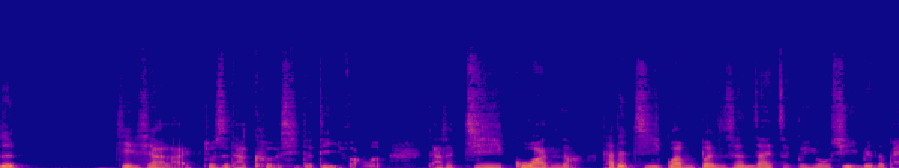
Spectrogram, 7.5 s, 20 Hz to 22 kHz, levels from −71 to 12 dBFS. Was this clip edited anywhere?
yes; 2 cuts; at 1.7 s, 4.9 s

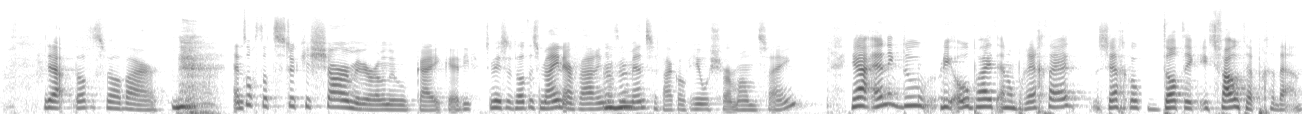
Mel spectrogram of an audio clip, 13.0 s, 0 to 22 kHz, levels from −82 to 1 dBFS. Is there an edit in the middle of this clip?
yes; 5 cuts; at 2.4 s, 4.7 s, 6.9 s, 9.4 s, 11.4 s

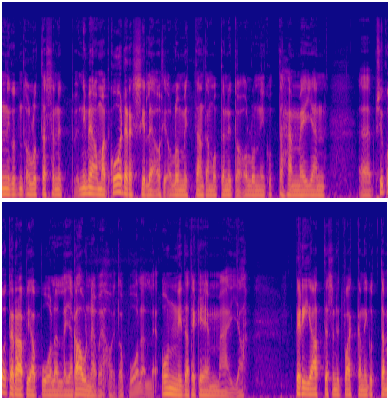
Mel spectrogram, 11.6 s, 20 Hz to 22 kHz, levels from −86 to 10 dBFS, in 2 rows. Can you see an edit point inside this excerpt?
yes; 6 cuts; at 1.6 s, 2.4 s, 3.0 s, 6.9 s, 8.1 s, 8.6 s

